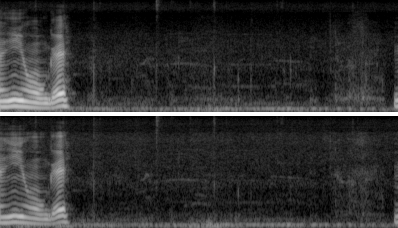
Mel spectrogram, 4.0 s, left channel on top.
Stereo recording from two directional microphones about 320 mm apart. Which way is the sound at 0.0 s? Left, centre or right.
Centre.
